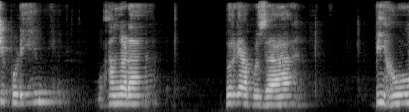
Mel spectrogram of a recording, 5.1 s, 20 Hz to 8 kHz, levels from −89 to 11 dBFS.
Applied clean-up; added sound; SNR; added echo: neural mask model DeepFilterNet 3.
